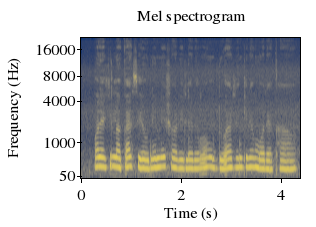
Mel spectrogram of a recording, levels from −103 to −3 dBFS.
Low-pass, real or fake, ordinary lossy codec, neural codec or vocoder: none; fake; none; vocoder, 44.1 kHz, 128 mel bands every 512 samples, BigVGAN v2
